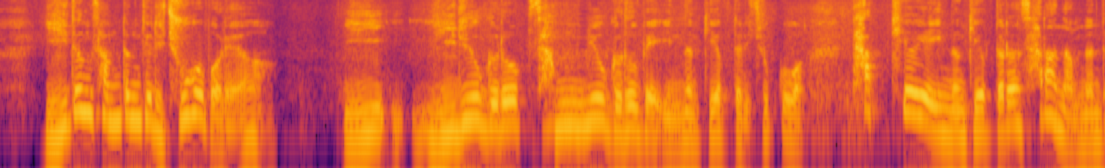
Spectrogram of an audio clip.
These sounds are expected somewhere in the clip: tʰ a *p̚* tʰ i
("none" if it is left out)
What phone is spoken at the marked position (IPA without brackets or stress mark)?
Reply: p̚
